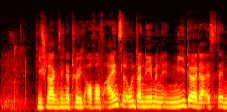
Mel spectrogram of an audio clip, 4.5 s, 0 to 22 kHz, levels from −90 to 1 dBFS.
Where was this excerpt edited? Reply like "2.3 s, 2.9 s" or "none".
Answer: none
